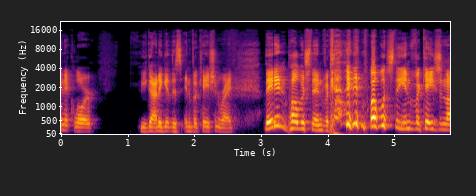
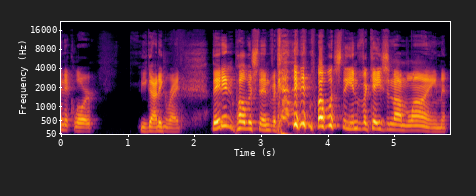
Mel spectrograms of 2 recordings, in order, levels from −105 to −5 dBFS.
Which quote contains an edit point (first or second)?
second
